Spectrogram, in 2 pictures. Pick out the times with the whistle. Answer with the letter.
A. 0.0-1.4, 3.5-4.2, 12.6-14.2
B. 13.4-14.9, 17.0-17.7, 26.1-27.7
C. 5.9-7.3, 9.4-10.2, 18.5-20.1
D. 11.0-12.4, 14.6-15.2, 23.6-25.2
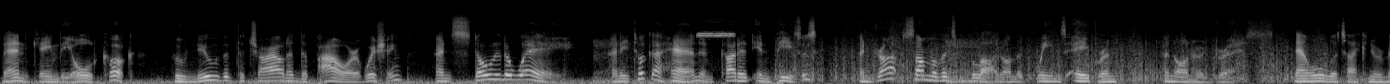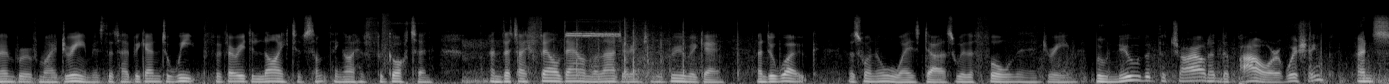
C.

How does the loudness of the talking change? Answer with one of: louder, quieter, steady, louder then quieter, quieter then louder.
steady.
